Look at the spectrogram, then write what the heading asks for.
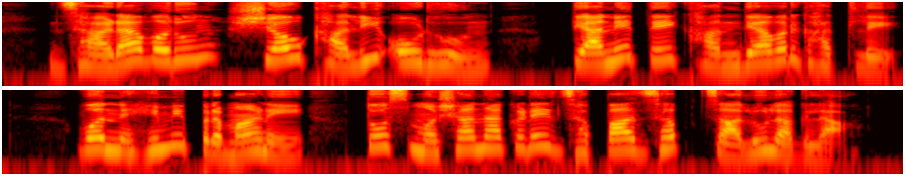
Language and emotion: Marathi, neutral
